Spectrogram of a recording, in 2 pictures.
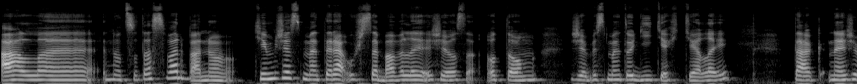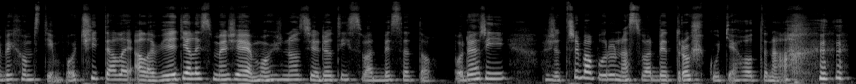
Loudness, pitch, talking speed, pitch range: -27 LUFS, 210 Hz, 170 wpm, 195-225 Hz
